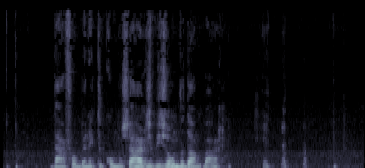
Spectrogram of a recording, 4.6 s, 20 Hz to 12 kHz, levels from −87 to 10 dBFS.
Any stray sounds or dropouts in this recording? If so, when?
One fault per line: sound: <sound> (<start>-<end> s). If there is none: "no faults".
sound: laugh (3.1-3.9 s)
